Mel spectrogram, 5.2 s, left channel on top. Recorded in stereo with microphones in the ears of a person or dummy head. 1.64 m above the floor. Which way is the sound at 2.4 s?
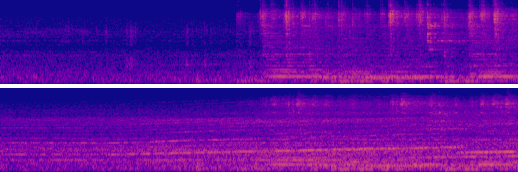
80° left.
